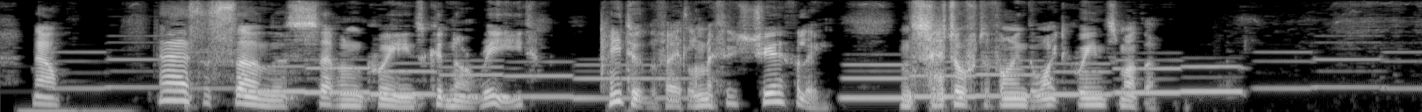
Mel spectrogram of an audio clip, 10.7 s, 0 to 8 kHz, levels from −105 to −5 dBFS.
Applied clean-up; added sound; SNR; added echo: classical method Wiener filter.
